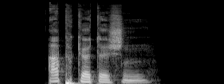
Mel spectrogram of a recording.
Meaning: inflection of abgöttisch: 1. strong genitive masculine/neuter singular 2. weak/mixed genitive/dative all-gender singular 3. strong/weak/mixed accusative masculine singular 4. strong dative plural
- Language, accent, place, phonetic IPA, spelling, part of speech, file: German, Germany, Berlin, [ˈapˌɡœtɪʃn̩], abgöttischen, adjective, De-abgöttischen.ogg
